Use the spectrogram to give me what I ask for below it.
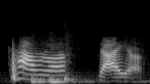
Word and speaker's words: Karajaya: But that's the correct name, Karajaya. I never heard it pronounced so well and correctly in my entire life, other than myself.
